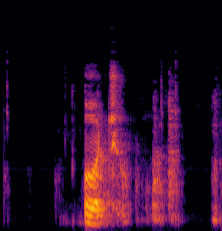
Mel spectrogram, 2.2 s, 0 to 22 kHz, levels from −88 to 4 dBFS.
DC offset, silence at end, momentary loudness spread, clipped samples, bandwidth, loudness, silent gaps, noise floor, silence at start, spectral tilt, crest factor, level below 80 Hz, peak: under 0.1%; 0.05 s; 21 LU; under 0.1%; 7.6 kHz; -17 LUFS; none; -65 dBFS; 0.85 s; -5.5 dB/octave; 20 dB; -66 dBFS; -2 dBFS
